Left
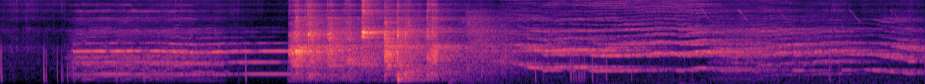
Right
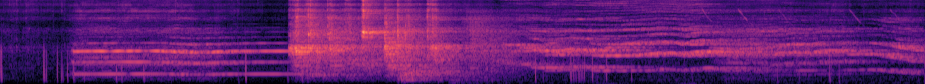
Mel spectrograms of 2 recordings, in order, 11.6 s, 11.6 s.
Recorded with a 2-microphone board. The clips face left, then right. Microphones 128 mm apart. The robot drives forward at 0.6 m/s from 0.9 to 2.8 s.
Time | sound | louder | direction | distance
0.9 | a trumpet | even | 25° right (ahead or behind) | 8.5 m
3.6 | scissors | left 5 dB | 65° left (ahead or behind) | 1.3 m
5.6 | a squeak | even | 70° left (ahead or behind) | 6.5 m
